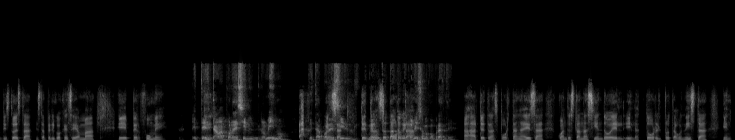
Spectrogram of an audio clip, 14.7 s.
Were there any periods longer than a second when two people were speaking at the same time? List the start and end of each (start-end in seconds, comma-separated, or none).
6.5-8.4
